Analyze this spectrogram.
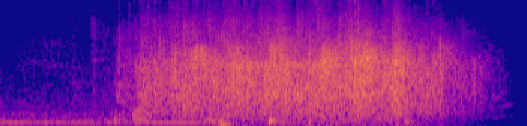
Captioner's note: audience applauding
